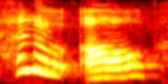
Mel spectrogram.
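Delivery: high, loud squeak; squeaky little Roo. A narrator's reading. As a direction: squeak it out like an excited little joey. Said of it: "Roo greeting at party".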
